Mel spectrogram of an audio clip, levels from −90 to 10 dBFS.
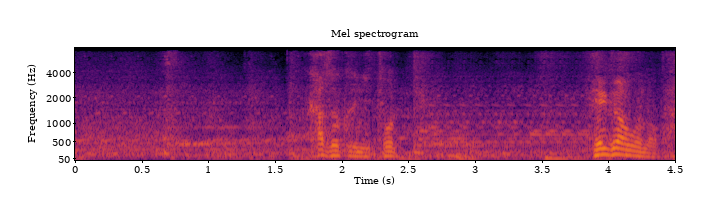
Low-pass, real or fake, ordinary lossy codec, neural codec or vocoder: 7.2 kHz; fake; AAC, 32 kbps; codec, 16 kHz, 1.1 kbps, Voila-Tokenizer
